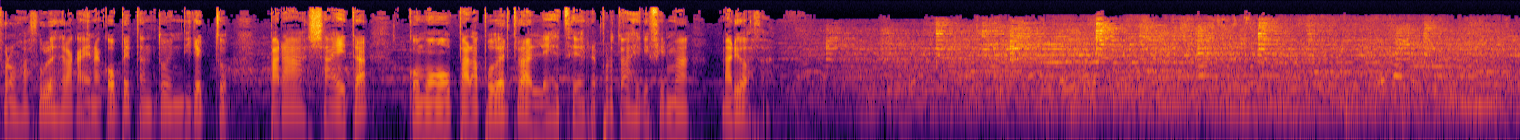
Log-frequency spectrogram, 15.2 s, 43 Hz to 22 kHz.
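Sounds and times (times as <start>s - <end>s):
speech: 0.0s - 7.8s
murmur of crowd noise: 7.7s - 15.1s
cathedral tower bells pealing: 7.8s - 15.1s.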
